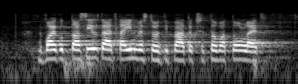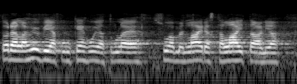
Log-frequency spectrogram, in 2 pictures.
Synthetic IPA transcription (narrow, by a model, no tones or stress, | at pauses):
nʋɑikut̪ːɑːsilt̪æet̪ːæinʋest̪ojnt̪ipæːt̪økset̪oʋɑt̪olːeːt̪todelːɑhyʋiækuŋkeɦujɑt̪uleːsuomenlɑiɾɑst̪ɑlɑjt̪ɑːnjɑ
